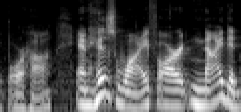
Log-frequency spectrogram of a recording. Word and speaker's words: Borja: former president of Ecuador Rodrigo borha which a Borgia b o RJ a borha and his wife are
